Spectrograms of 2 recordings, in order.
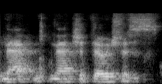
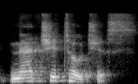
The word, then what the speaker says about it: Natchitoches: You are wanted out of, Louisiana, Natchitoches Parish. I butchered the pronunciation, but. Natchitoches. Yes, What is it? Natchitoches.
